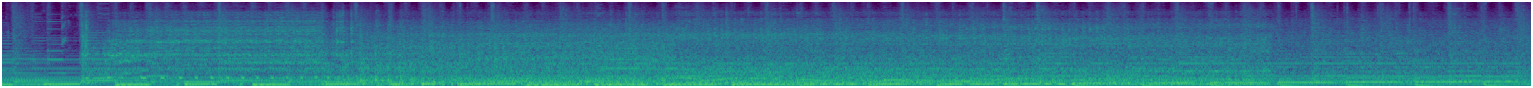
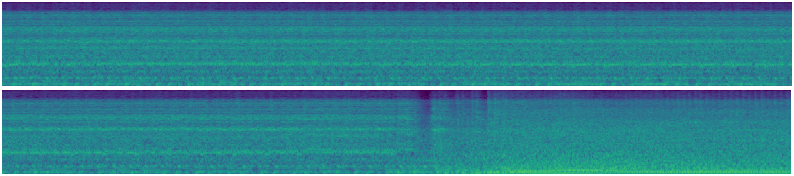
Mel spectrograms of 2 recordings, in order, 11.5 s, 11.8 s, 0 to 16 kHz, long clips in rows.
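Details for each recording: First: Briggs and Stratton V-twin in a Husqvarna Z246 zero-turn mower, owner initially suspected a governor issue: uneven, lumpy firing that surges and sags with a rattle on top (owner thinks idler pulleys slapping), running on one cylinder from a broken pushrod. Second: Husqvarna Z246 zero-turn with Briggs & Stratton V-twin after governor adjustment and oil/filter change: steady, even idle with smooth pulse, then picks up to a fuller, louder run; engine running normally.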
